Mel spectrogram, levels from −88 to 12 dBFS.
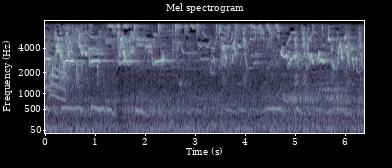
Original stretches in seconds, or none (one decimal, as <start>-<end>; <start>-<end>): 0.0-0.9; 2.5-4.7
